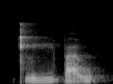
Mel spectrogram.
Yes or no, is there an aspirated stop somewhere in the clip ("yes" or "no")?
yes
